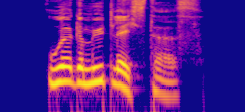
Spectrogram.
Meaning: strong/mixed nominative/accusative neuter singular superlative degree of urgemütlich
- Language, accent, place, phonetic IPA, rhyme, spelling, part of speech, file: German, Germany, Berlin, [ˈuːɐ̯ɡəˈmyːtlɪçstəs], -yːtlɪçstəs, urgemütlichstes, adjective, De-urgemütlichstes.ogg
